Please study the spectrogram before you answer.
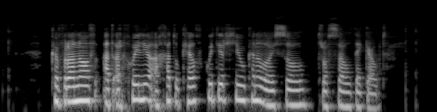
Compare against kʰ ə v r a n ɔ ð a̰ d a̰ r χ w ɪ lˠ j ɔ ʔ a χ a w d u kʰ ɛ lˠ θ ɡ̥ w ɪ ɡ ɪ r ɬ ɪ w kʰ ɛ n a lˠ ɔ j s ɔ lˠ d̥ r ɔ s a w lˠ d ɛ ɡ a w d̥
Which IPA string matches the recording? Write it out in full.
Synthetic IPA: kʰ ə v r a n ɔ ð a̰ d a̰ r χ w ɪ lˠ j ɔ ʔ a χ a d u kʰ ɛ lˠ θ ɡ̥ w ɪ d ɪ r ɬ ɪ w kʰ a n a lˠ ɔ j s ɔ lˠ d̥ r ɔ s a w lˠ d ɛ ɡ a w d̥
